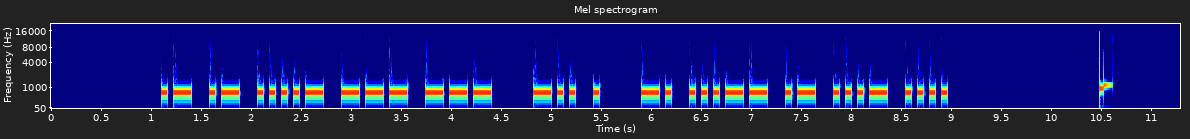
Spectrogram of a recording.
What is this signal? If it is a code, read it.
Morse code, heard as a keyed tone, about 20 wpm, 700 Hz. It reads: AA4OO DE N3AVH
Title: USA Callsign DE Callsign - 5 Characters - 20wpm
